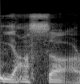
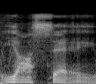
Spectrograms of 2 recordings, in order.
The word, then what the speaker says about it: Yase: Like, I believe they're saying Yasa, right? Because it's like, it's spelled out Yase, but it's like, I'm pretty sure they're saying Yasa, but whatever.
